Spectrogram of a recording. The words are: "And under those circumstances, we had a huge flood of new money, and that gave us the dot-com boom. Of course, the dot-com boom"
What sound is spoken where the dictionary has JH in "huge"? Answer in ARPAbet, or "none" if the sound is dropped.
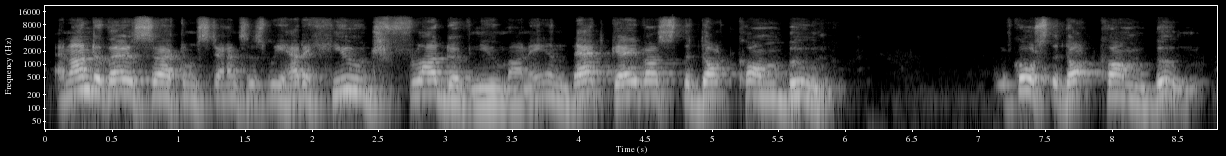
ZH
